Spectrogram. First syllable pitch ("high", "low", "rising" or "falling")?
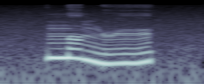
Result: falling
